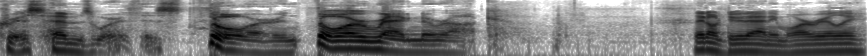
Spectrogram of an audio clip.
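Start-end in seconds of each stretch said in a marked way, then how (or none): 0.0-3.8 very slow movie-trailer narrator voiceover delivery. Discussing old movie trailers, demonstrating the style in a movie trailer voiceover voice. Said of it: "like if you're doing like a like a trailer for a movie".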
